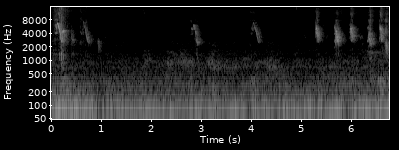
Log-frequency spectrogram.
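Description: Eurasian tree sparrows give short, bright chirps at irregular intervals, some in quick pairs, over a steady low rumble.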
